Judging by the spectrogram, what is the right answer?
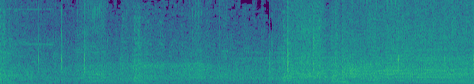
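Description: A race car in a racing video game runs at steady engine drone, with a pitch drop and step as it downshifts into a corner and faint tire noise, alone without talk.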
